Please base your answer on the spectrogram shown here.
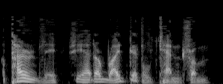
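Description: A man's voice: sits low, big pitch swings, fast, husky, no room sound, exaggerated voice. A man reading an audiobook, voicing an earnest, proper teenage schoolboy prefect who speaks confidently. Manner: confident, conspiratorial.

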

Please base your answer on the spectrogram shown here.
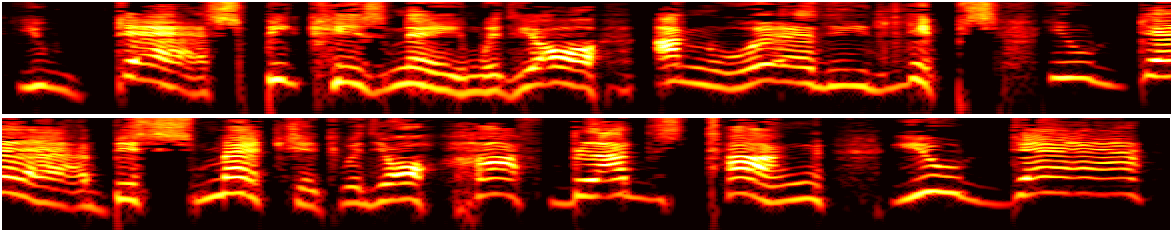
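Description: Fanatical witch, high, shrieking and menacing; male narrator doing her voice. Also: big pitch swings, a little slow, no echo. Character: shrill fanatical female witch, cruel and unhinged. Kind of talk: audiobook character voice.

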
